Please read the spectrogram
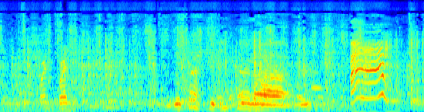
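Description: Several people's voices overlapping in casual talk, with no clear words, and a short high-pitched exclamation near the end. Rubbing noise from the camera being handled runs under the voices.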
